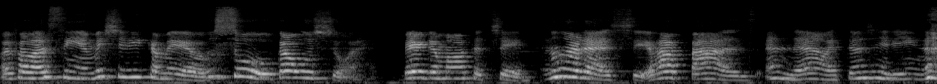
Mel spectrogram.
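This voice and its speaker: Over background music, a woman with a high pitch talks at a very slow pace with lively intonation. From southern Brazil, Ukrainian community. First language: Ukrainian (speaking Portuguese). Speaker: vlogger and educator. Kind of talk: informal educational talk to camera. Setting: at home. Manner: conversational, frequent filler né.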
